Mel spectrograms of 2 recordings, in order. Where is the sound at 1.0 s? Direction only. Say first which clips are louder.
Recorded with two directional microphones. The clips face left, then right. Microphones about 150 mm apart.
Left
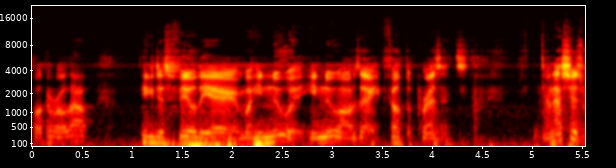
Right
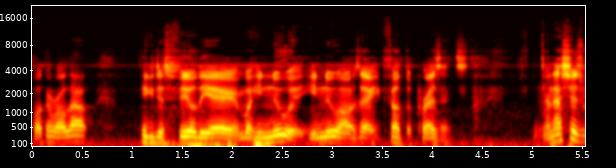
Right 12 dB; 75° right (ahead or behind).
